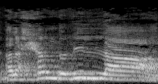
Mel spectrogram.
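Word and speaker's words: الحمد لله: লা দ্বারা পড়তে হবে শুধুমাত্র জেরের ক্ষেত্রে লা দ্বারা যেমন আলহামদুলিল্লাহ জের আছে লাম লাম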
